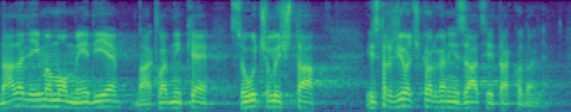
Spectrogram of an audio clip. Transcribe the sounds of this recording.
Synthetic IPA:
nad̪aʎe̞imamo̞me̞ːd̪ije̞naːklˠad̪nike̞seut͡ʃiliʃt̪a | ist̪ɾaʒiːʋat͡ʃkeo̞ɾɡanizaːt̪sijeit̪ako̞d̪a̰ʎḛ

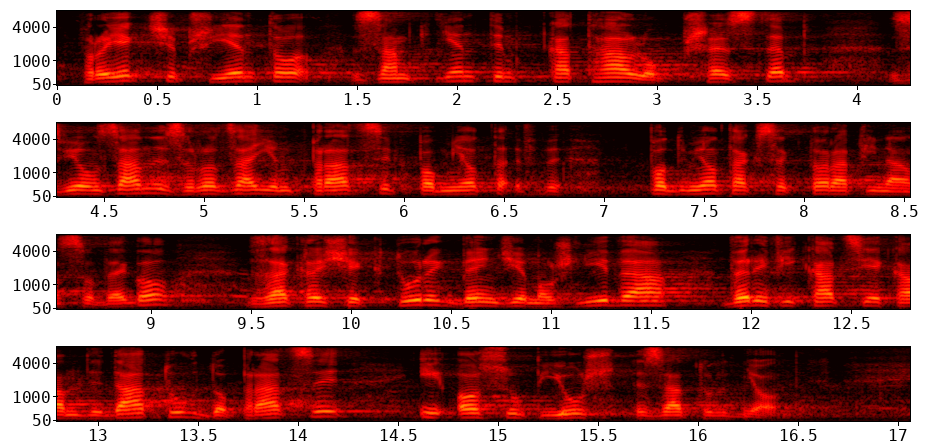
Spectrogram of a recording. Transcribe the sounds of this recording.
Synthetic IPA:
fpɾɔjɛkt͡ɕɛpʂɘjɛnt̪ɔzamkɲɛnt̪ɘmkat̪alɔk̚pʂɛst̪ɛmp | zvʲjɔ̃w̃zanɘzɾɔd̪zajɛmpɾat̪sɘfʲɔt̪ | pɔd̪mʲjɔt̪axsɛkt̪ɔɾafʲinansɔvɛɡɔ | vzakɾɛɕɛkt̪uɾɘɣbɛɲd͡ʑɛmɔʐlʲivavɛɾɘfʲikat̪sʲjɛkand̪ɘd̪at̪uvd̪ɔpɾat̪sɘ | iʔɔsupjuʂzat̪ɾud̪ɲɔ̰nɘx

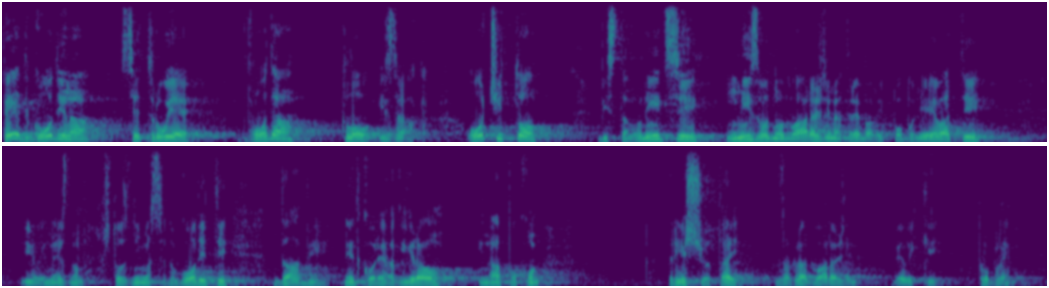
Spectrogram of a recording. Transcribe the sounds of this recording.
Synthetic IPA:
pe̞ːt̪ɡo̞d̪inaset̪ɾuːje | ʋo̞d̪at̪lˠo̞ːizɾa̰ːk | ot͡ʃit̪o̞ | bist̪ano̞ʋniːt̪sinizʋo̞d̪noːd̪ʋaɾaʒd̪inat̪ɾe̞balipo̞boʎeːʋat̪i | iline̞znamʃt̪o̞zɲimase̞d̪o̞ɡo̞d̪it̪id̪abine̞t̪ko̞ɾeaɡiːɾao̞inapo̞ko̞n | ɾje̞ːʃio̞t̪aːjzaɡɾaːd̪ʋaɾaʒd̪inʋe̞liki | pɾo̞bleːm

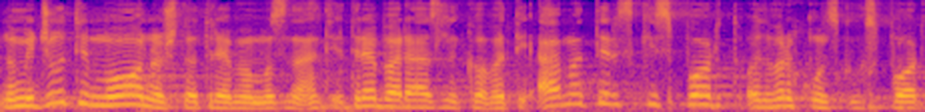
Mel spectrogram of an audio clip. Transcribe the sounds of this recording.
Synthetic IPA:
no̞me̞d͡ʒut̪imonoʃt̪o̞t̪ɾe̞bamo̞zna̰t̪it̪ɾe̞baɾazliko̞ʋat̪iʔamat̪e̞ɾskispo̞ɾt̪od̪ʋr̩xunskoɡspo̞ɾt̪

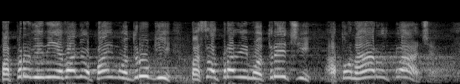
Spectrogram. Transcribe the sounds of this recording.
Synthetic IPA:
papr̩ʋinije̞ʋaʎaopaimod̪ɾuɡipasad̪̚pɾaʋimot̪ɾe̞t͡ɕia̰t̪o̞ːnaːɾo̞d̪̚plˠaːt͡ɕa̰

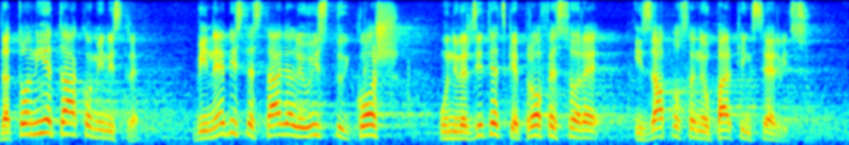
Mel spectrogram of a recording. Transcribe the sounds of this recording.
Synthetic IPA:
d̪at̪o̞ːnije̞t̪ako̞minist̪ɾḛ | ʋiːnebist̪e̞st̪aʋʎaliuist̪ujko̞ʃuniʋe̞ɾzit̪e̞t̪ske̞pɾo̞fe̞so̞ɾe̞izapo̞sle̞ne̞upaɾkiŋɡseɾʋḭsu̥

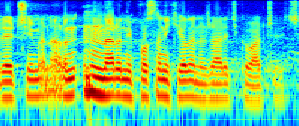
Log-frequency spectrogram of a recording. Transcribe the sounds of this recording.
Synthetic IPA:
ɾeːt͡ʃiima̰na̰onaːɾod̪nipo̞slˠanikjelenaʒaːɾit͡ɕko̞ʋaːt͡ʃeʋḭt͡ɕ

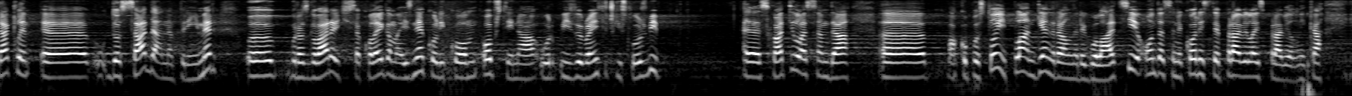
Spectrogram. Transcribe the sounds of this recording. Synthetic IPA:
d̪akle̞ | d̪o̞sad̪anapɾiːme̞ɾ | ɾazɡo̞ʋaːɾajut͡ɕi̥sakole̞ːɡamaizne̞ko̞liko̞o̞pʃt̪inauizuɾbanist̪it͡ʃkixslˠuːʒbi | sxʋat̪ilˠasamd̪a | ako̞po̞st̪o̞iplˠaːnɡe̞ne̞ɾalne̞ɾe̞ɡulaːt̪sije̞ʔo̞nd̪asene̞ko̞ɾist̪e̞pɾaʋilˠaispɾaʋilˠnika

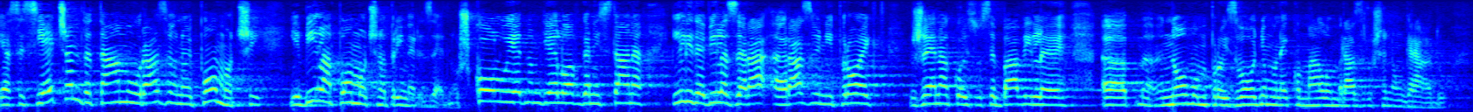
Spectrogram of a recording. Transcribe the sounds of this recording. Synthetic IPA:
jaːse̞sjet͡ɕamd̪at̪amo̞uɾazʋo̞jno̞jpo̞mo̞t͡ɕi | jebiːlˠapo̞mo̞t͡ɕnapɾiːmje̞ɾzajḛd̪nuʃko̞ːluujed̪no̞md̪je̞ːluafɡanist̪aːna | ilid̪aje̞biːlˠazaɾaɾaːzʋojnipɾo̞jekt̪ | ʒe̞nako̞jesuse̞baʋile | no̞ʋompɾo̞izʋo̞d̪ɲo̞mune̞ko̞mːaːlˠo̞mɾazɾuʃe̞no̞mɡɾa̰ːd̪u

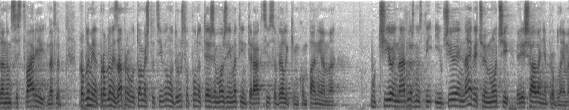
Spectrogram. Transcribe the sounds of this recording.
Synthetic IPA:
d̪anamse̞st̪ʋaːɾid̪akle̞ | pɾo̞ble̞mjepɾo̞ble̞mje̞zapɾaʋout̪o̞me̞ʃt̪o̞t̪siʋilˠno̞d̪ɾuːʃt̪ʋo̞puno̞t̪e̞ʒe̞mo̞ʒe̞imat̪iːnt̪e̞ɾakt̪sijusaʋe̞likimko̞mpanijama | ut͡ʃijo̞jnaːd̪lˠe̞ʒno̞st̪iʔiut͡ʃijo̞jenajʋe̞t͡ɕo̞jmo̞t͡ɕiɾje̞ʃaːʋaɲepɾo̞ble̞̰ːma

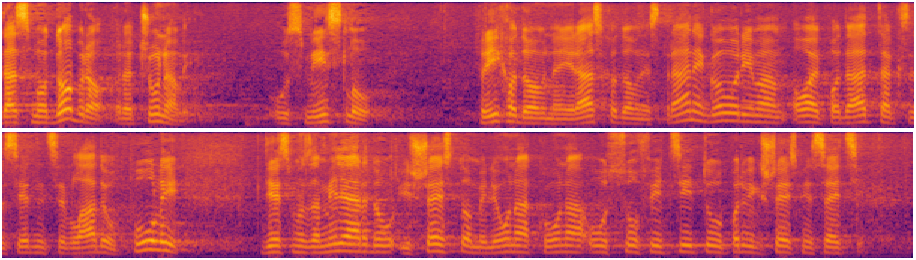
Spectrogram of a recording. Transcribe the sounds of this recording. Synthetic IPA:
d̪asmo̞d̪o̞bɾo̞ɾat͡ʃuna̰lḭ | usmiːslˠu | pɾiːxo̞d̪o̞ʋne̞iɾasxo̞d̪o̞ʋne̞st̪ɾaːne̞ɡo̞ʋo̞ɾimamo̞ʋaːjpo̞d̪aːt̪aksasje̞d̪nit̪se̞ʋlˠaːd̪e̞upuːli | ɡ̥d̪je̞smo̞zamiʎjaɾd̪uʔiʃe̞ːst̪o̞milʲiuːnakuːnaʔusufit̪sit̪upr̩ʋixʃe̞ːst̪mje̞se̞ːt̪sḭ

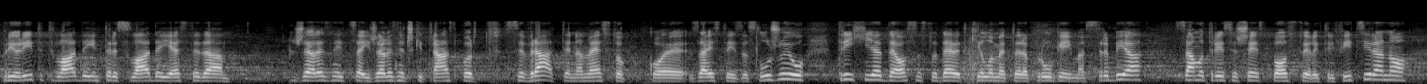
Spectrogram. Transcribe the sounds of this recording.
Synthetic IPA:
pɾio̞ɾit̪et̪ʋlˠaːd̪eiint̪eɾesʋlˠaːd̪e̞jest̪e̞d̪a | ʒele̞znit̪saiʒeleznit͡ʃkit̪ɾanspo̞ɾt̪se̞ʋɾaːt̪e̞namest̪o̞ | ko̞jezajist̪aizaslˠuʒuju | t̪ɾiːxiʎad̪eo̞samst̪od̪eʋet̪kilˠo̞me̞t̪aɾapɾuːɡe̞imasr̩bija | samo̞t̪ɾid̪eset̪ʃeːst̪̚po̞st̪ojelek̚t̪ɾifit̪siːɾano̞

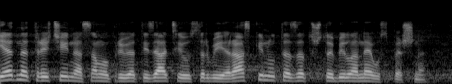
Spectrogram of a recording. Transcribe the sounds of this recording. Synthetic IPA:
ed̪nat̪ɾet͡ɕinasamo̞pɾiʋat̪izaːt̪sijausr̩biijeɾaskinut̪azat̪o̞̥ʃt̪o̞je̞biːlˠane̞uspʲjeʃna

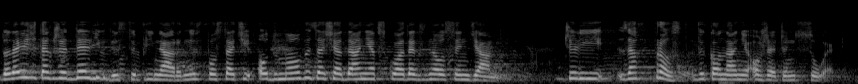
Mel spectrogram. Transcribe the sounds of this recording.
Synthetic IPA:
d̪ɔd̪ajɛɕɛt̪aɡʐɛd̪ɛlʲiɡd̪ɘst̪sɘplʲinaɾnɘfpɔst̪at͡ɕiʔɔd̪mɔvɘzaɕad̪aɲafskwad̪aɣznɛɔsɛɲd͡ʑamʲḭ | t͡ʂɘlʲizafpɾɔst̪vɘkɔn̪aɲɛʔɔʐɛt͡ʂɛɲsuwɛ̰k

